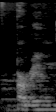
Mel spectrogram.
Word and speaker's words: Berowne: Like Berowne is like often debated as to what his pronunciation is. Based on the rhyme scheme, Berowne seems like the one that's most accurate.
